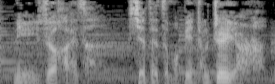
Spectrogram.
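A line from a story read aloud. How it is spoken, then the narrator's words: Hesitant sigh. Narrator (Chinese): 沉默了几秒，才叹了一声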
